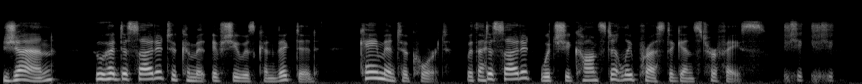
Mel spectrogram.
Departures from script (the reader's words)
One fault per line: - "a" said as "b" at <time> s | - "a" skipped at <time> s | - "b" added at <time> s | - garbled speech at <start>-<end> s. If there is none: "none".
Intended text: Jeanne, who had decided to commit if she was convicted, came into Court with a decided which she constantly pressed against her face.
none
